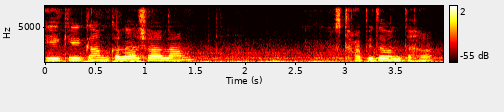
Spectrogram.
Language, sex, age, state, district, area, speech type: Sanskrit, female, 18-30, Karnataka, Bagalkot, rural, spontaneous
